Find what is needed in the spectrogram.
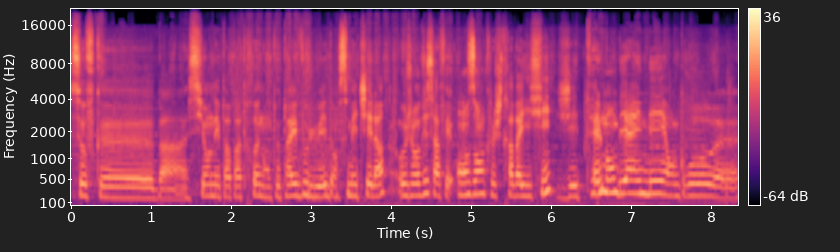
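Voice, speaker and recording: The speaker talks at a moderate pace with hardly any pauses and ordinary pitch variation. Music plays in the background. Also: woman, medium pitch for a woman. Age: 20s. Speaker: business owner, beauty salon. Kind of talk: interview testimony. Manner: hesitant, many fillers.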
